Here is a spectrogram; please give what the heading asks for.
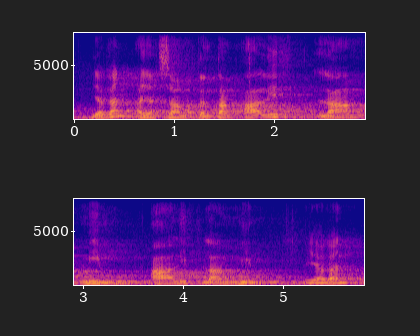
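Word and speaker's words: الم: Teman bukan alif lam mim. N baca alama.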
